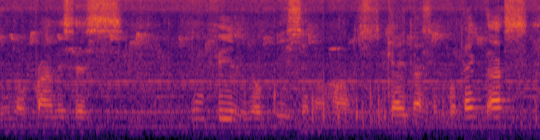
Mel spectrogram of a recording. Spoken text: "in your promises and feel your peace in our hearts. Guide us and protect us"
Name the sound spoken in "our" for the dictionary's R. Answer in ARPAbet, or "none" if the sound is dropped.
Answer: W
